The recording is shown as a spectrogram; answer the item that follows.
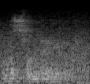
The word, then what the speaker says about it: Soleil: I was doing a great job at the French pronunciation of your name, Soleil, correct?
